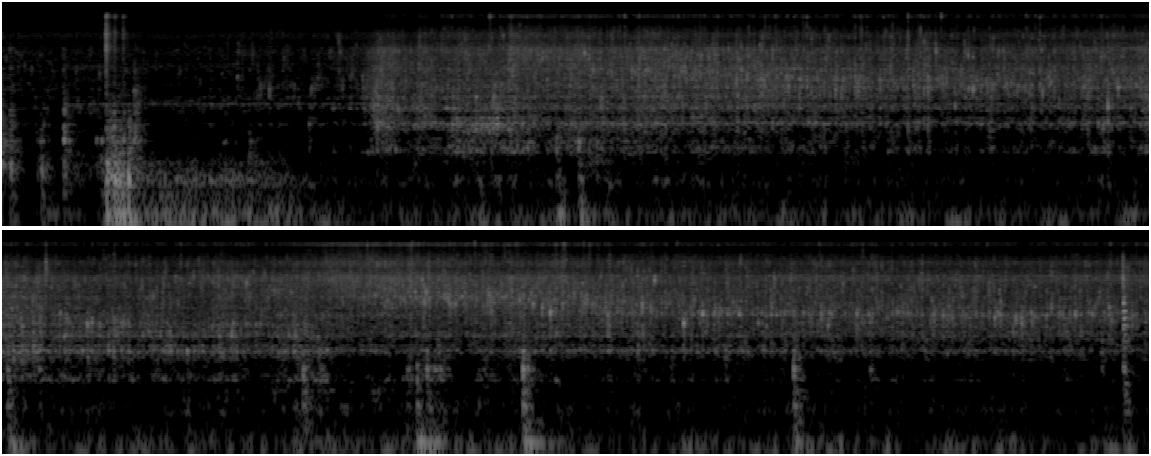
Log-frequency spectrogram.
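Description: Sliced onions, dried red chillies and whole spices sizzling in hot ghee in a pot, the sizzle growing louder about four seconds in and then holding steady. A short knock about a second in.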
